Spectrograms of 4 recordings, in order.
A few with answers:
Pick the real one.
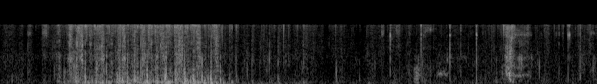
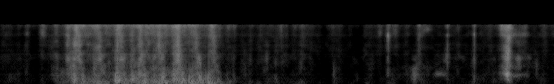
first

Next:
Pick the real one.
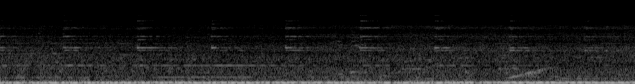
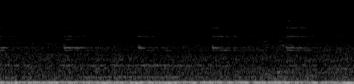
first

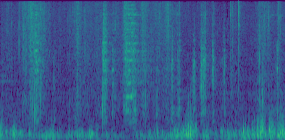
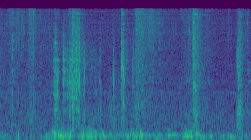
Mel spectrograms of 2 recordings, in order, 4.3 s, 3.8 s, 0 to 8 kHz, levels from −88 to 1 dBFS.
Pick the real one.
first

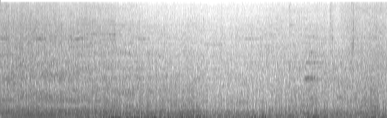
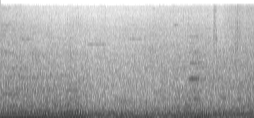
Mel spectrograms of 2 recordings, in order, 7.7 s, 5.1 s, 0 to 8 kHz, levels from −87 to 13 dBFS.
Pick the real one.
second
